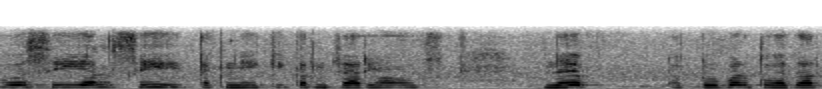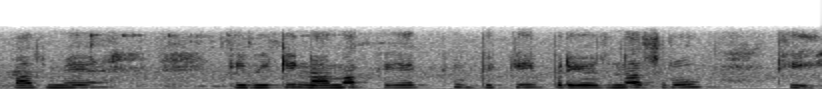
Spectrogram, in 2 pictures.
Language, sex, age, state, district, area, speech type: Hindi, female, 60+, Uttar Pradesh, Ayodhya, urban, read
